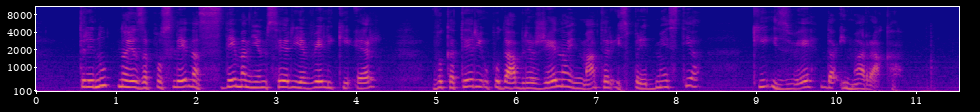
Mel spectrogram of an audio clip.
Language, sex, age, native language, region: Slovenian, female, 60+, Slovenian, Drava region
